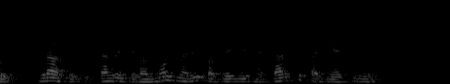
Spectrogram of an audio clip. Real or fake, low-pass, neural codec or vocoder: fake; 3.6 kHz; vocoder, 22.05 kHz, 80 mel bands, Vocos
